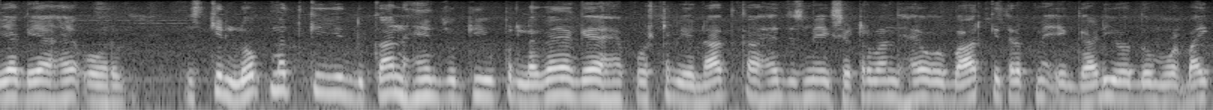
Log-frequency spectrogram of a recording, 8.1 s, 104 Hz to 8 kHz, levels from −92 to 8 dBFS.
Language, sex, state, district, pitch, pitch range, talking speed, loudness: Hindi, male, Rajasthan, Bikaner, 165 Hz, 150-170 Hz, 290 wpm, -16 LUFS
